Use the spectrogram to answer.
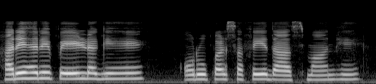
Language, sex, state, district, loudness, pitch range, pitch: Hindi, female, Madhya Pradesh, Bhopal, -16 LUFS, 230-260 Hz, 240 Hz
